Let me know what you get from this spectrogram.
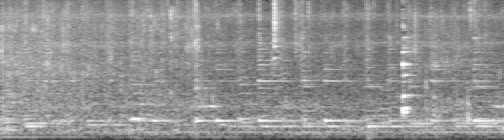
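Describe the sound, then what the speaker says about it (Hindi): Water from a large mug poured into a cooking pot of Peshawari namkeen gosht (salted meat), a steady close splashing trickle running throughout with no talk. "तकरीबन मैं इसमें एक बड़ा मग पानी का डालूंगी।"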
